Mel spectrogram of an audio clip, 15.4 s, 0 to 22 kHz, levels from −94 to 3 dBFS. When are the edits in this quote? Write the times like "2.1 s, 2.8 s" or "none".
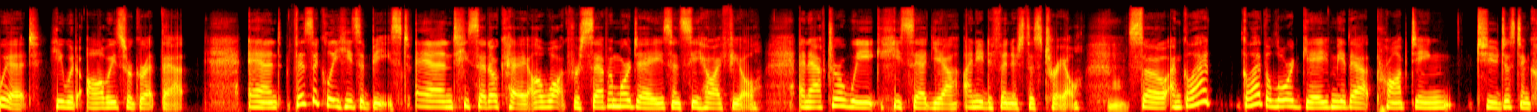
4.1 s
